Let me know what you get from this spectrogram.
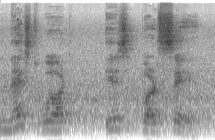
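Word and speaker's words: per se: newly acquired wealth रेकलेट the next word is परसे spelling is पी ई आर एस ई pronunciation is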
